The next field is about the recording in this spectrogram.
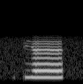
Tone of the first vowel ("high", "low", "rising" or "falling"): high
